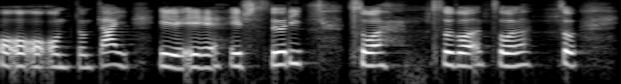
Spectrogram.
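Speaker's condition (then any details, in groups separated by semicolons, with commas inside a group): Stuttering; since childhood, cause unknown, possibly a blow or vaccination, acupuncture tried with little benefit; age 15, in stuttering therapy with Alfred Beiler, therapy helping; worse when nervous during talks or reading aloud, more pauses, hard blocks; repeated sounds, repeated words, prolonged sounds, blocks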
